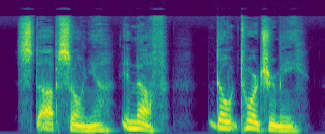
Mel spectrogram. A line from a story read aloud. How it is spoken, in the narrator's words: he begged her miserably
